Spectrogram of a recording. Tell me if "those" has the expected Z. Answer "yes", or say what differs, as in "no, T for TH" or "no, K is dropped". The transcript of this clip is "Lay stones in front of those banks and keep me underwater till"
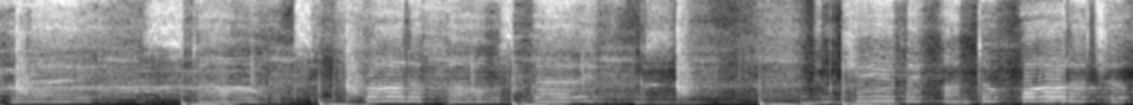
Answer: yes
